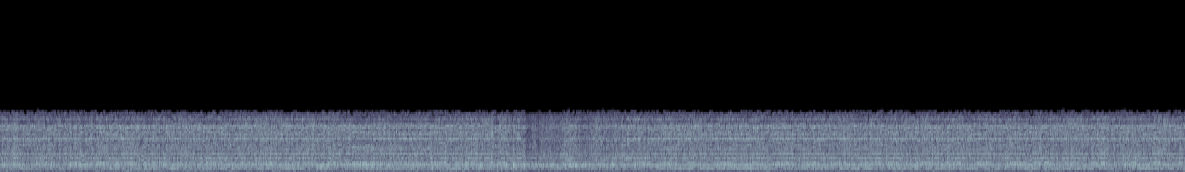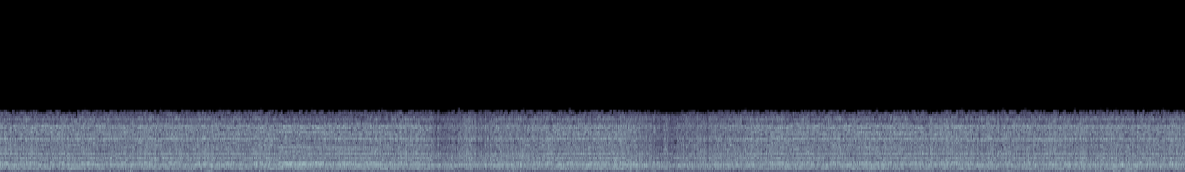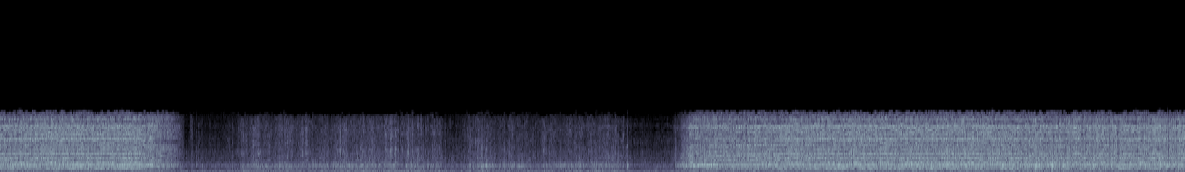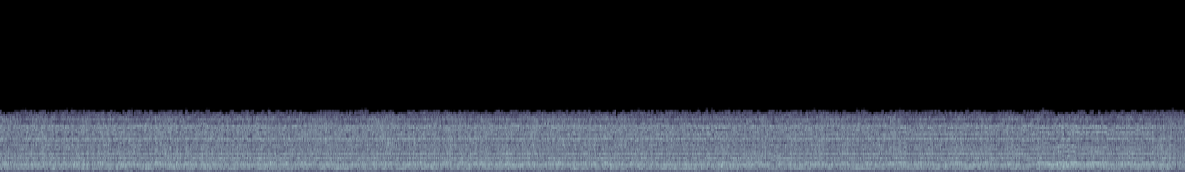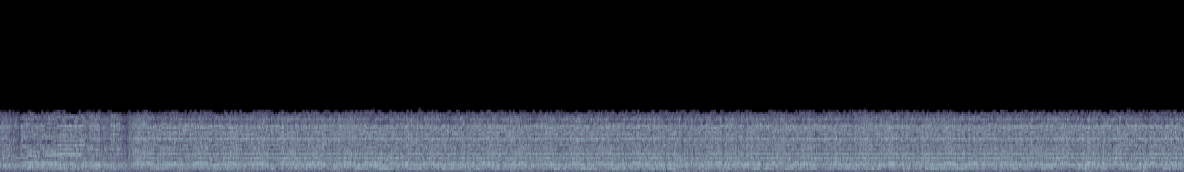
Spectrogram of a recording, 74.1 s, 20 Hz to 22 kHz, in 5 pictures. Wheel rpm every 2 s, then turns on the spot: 160, 160, 160, 160, 160, 160, 160, 160, 160, 160, 160, 160, 160, 160, 160, 110, 20, 20, 20, 140, 160, 160, 160, 160, 160, 160, 160, 160, 160, 160, 160, 160, 160, 160, 160, 160, 160.
32-36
